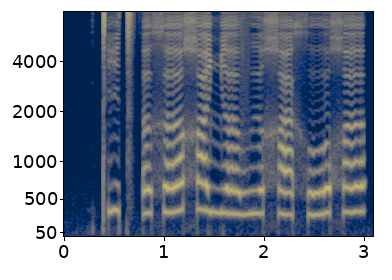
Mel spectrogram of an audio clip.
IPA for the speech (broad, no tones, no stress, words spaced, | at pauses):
tʼit͡sʼɐxɐχaʎ ɐvɨ χaxoχɐ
